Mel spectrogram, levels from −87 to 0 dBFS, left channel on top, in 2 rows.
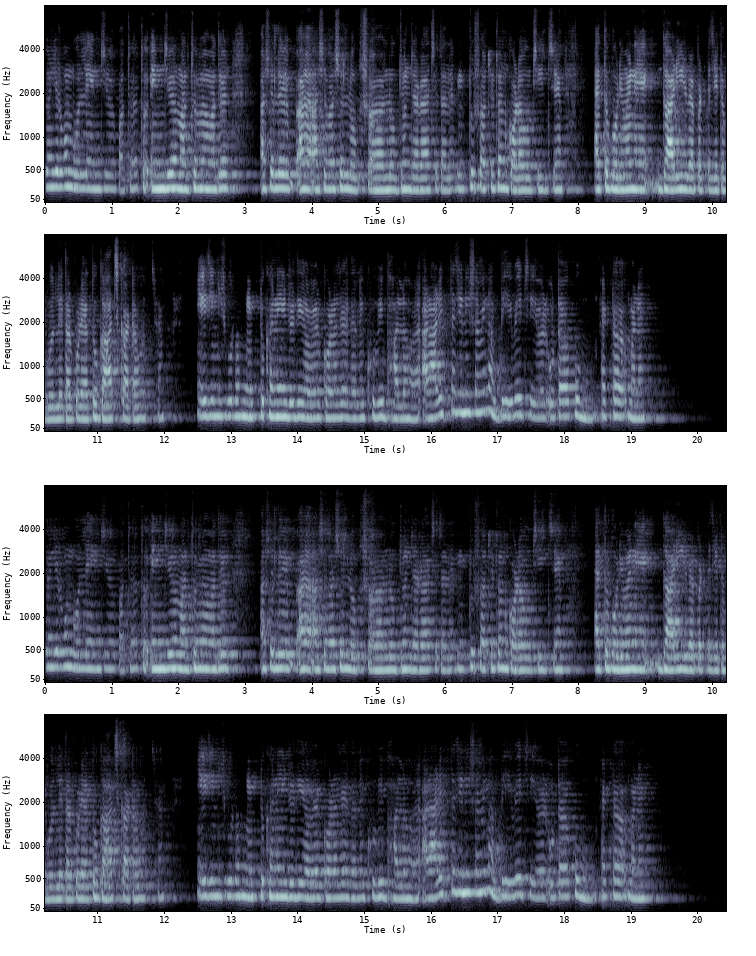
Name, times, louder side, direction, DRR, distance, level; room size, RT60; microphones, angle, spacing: voice 1, 0.0-3.0 3.2-7.9 8.2-12.0 12.5-19.2, left 2 dB, 60° left, 2 dB, 1.7 m, -26 dB
23.0 x 19.5 x 2.6 m, 0.91 s
head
